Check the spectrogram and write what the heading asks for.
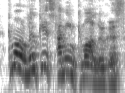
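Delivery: put-on loud, dragged-out Aussie accent. Imitating an actor's accent slipping during a movie: Anthony LaPaglia Australian accent. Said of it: "his Australian accent comes out several times".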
